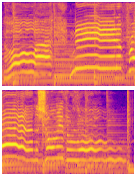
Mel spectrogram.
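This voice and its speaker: High woman singing, wobbly tape-warble echoes. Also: extremely slow. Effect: warbly tape-style delay repeats with wow and flutter. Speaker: singer on a demo track. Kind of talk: slow sung pop ballad. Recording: studio vocal over loud guitar backing.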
